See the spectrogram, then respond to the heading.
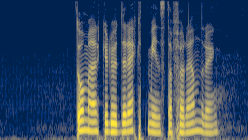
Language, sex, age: Swedish, female, 29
